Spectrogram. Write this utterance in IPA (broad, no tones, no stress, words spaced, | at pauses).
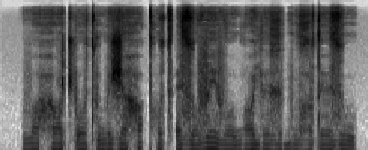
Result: βɔhɔ t͡ʃʼoːtʼuwɘʒɐ hɔkʰot͡sʼɛzo vevoː wɔjɘːɣɘ buɣɔtɘː zu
